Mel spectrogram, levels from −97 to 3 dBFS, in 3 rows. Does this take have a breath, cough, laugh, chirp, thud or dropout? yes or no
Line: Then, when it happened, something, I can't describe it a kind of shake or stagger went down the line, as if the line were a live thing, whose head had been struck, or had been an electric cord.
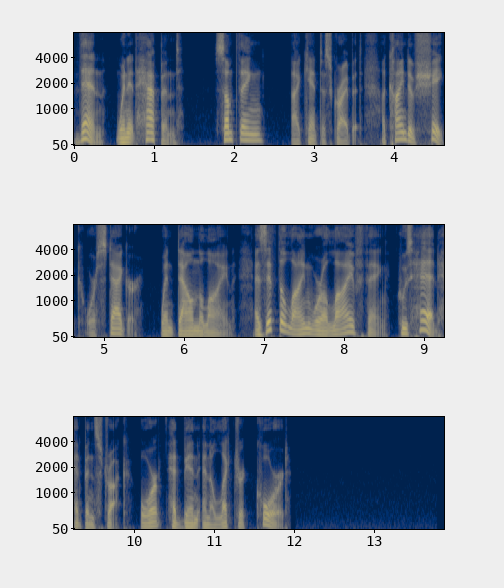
no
